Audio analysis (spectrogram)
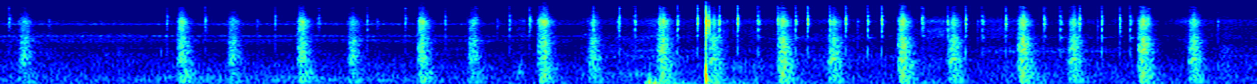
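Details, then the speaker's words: Seat Ibiza interior door lock not working: crisp mechanical clicks from the door lock in quick pairs, sounding like it locks then instantly unlocks; cause unknown, door lock actuator double click. "I was saying like it sounds like it's unlocking and then locking sorry locking and then unlocking"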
